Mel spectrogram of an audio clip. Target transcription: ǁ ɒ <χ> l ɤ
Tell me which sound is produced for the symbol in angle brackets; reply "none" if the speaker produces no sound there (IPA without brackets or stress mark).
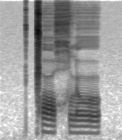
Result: χ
